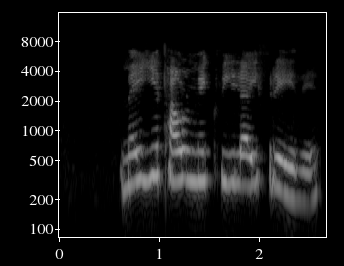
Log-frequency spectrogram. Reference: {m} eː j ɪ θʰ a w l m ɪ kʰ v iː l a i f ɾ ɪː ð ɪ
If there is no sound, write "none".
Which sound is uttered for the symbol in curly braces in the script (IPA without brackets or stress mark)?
m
